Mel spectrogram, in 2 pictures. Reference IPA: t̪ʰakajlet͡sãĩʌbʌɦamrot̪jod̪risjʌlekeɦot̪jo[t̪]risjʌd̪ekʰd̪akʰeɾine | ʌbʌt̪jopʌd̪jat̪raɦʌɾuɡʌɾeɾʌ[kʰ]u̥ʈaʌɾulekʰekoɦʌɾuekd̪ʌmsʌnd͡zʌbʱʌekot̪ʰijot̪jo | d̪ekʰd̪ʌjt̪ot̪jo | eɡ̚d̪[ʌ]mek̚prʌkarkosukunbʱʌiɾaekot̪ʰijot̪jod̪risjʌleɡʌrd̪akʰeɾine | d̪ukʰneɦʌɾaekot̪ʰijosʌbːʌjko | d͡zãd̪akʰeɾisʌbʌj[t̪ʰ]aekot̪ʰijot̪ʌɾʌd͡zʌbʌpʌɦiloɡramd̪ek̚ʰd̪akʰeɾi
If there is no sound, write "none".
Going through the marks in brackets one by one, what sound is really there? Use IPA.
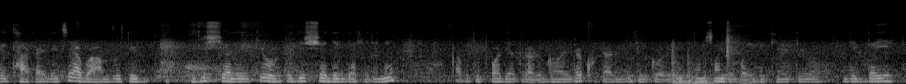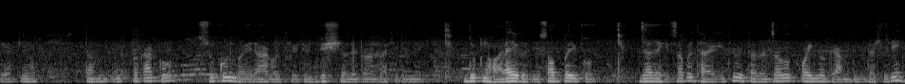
d̪, kʰ, ʌ, t̪ʰ

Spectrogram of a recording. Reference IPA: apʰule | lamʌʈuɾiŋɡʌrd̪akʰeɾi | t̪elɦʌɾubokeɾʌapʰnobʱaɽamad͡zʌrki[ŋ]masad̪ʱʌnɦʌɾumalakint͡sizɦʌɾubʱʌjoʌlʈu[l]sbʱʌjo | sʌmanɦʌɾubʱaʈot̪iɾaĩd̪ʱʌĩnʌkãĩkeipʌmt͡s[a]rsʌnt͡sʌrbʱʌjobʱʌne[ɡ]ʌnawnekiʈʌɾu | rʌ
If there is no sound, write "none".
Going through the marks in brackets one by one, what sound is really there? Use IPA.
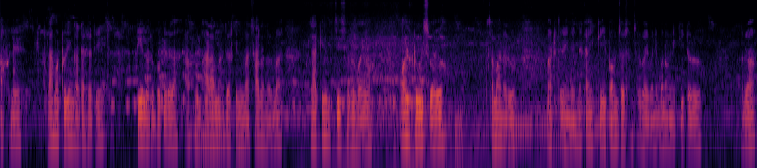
n, l, ʌ, b

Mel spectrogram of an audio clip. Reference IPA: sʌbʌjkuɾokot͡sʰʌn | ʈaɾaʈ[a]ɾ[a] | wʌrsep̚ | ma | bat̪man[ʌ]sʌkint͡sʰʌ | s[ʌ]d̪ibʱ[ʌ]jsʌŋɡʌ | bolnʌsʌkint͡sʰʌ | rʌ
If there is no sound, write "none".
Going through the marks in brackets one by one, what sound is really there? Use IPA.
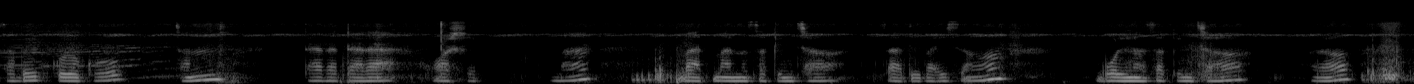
a, a, ʌ, a, a

